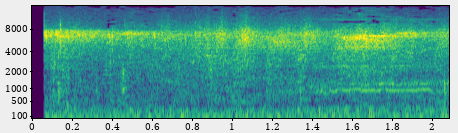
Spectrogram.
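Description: Baby macaque crying: one thin, drawn-out call about halfway through, faint over a steady low background rumble.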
